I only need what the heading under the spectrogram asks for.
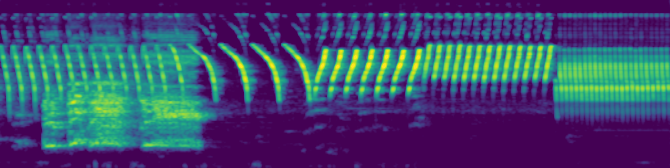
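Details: A canary sings a long roll to encourage other canaries: buzzy chatter, slow falling whistles, then rapid even trills ending in a steady high rattle.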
